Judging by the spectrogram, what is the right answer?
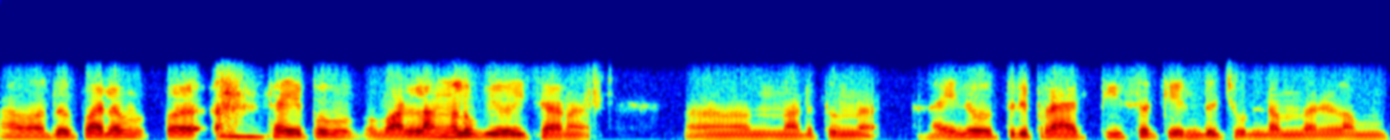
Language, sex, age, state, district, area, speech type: Malayalam, female, 45-60, Kerala, Kottayam, rural, conversation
